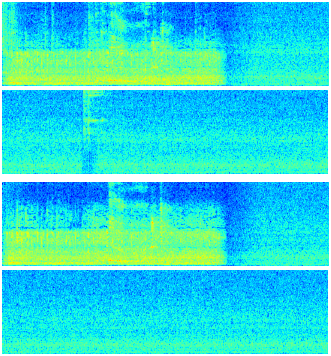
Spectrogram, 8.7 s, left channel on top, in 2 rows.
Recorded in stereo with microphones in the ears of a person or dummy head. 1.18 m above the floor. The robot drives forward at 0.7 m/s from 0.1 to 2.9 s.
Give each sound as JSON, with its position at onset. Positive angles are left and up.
{"t": 1.4, "sound": "a cough", "side_deg": -55, "distance_m": 7.5}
